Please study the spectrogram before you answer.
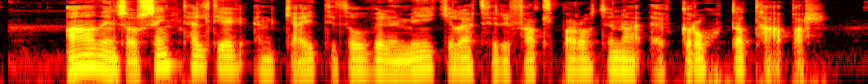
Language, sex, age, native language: Icelandic, male, 20-29, Icelandic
